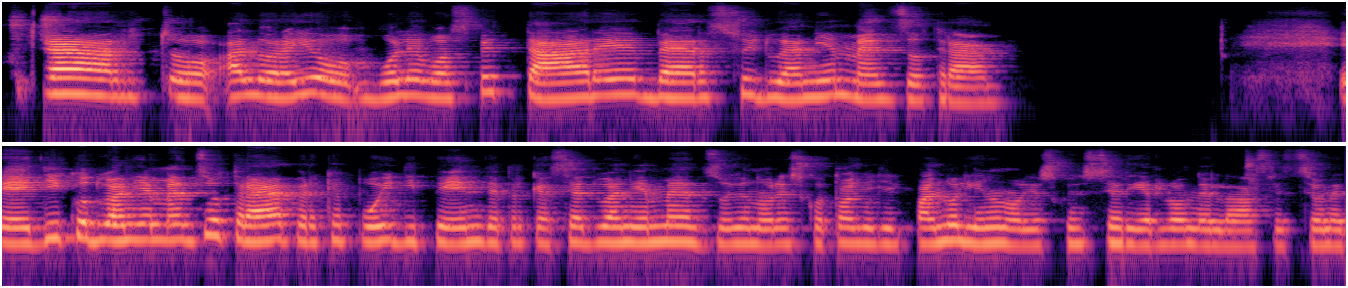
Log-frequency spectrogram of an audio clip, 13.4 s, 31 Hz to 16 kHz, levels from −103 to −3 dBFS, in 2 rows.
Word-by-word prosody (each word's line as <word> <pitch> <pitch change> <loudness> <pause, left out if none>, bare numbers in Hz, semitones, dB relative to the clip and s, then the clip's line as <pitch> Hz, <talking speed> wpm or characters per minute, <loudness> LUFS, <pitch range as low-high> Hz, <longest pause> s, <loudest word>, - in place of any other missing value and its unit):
certo; 245 -4 +5
allora, 235 -2 +1
io 235 -4 -1
volevo 230 +1 -2
aspettare 245 0 +1
verso 225 +1 0
i - - -8
2 225 -1 -3
anni 230 +3 -1
e - - -2
mezzo, 210 -4 -4
3. 180 -3 -4 1.7
E 210 -1 +3
dico 265 +4 0
2 245 -1 +2
anni 235 +1 +2
e 240 - 0
mezzo, 245 +5 -1
3, 240 -2 +4
perché 230 +1 -5
poi 230 0 -1
dipende, 220 0 -3
perché 215 -1 -8
se 205 +2 -5
a - - -2
2 220 0 -3
anni 220 0 0
e - - -1
mezzo, 225 -2 -2
io 210 0 -3
non 200 -1 -2
riesco 200 +1 -7
a - - -14
togliergli 210 0 -4
il 205 0 -8
pannolino, 210 0 0
non 200 -2 -1
riesco 195 +1 -9
a - - -4
inserirlo 200 -1 -4
nella 185 -2 -4
sezione 190 +1 -7
220 Hz, 185 wpm, -26 LUFS, 205-240 Hz, 1.7 s, certo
